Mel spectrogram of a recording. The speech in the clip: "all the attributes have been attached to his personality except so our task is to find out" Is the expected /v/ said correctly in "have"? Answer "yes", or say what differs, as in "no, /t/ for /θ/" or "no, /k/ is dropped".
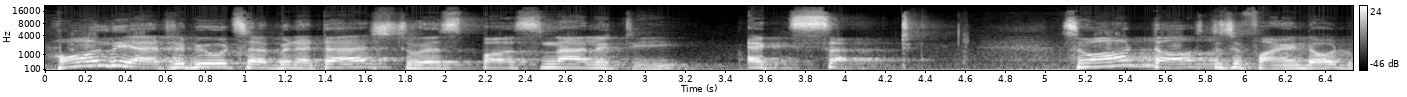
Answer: yes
